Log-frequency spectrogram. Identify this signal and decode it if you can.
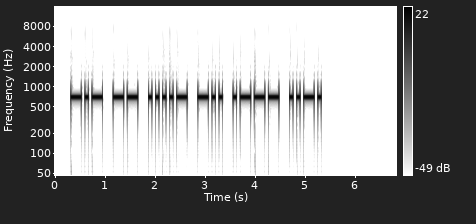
Morse code, heard as a keyed tone, about 17 wpm, 700 Hz. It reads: KM4DJF
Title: USA Call Signs - 6 Characters - Repeated 2x - 17wpm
